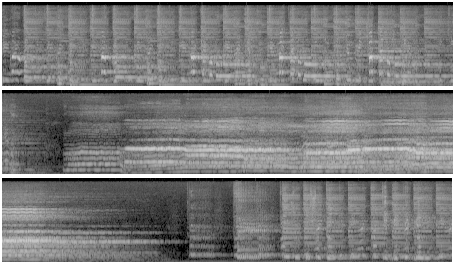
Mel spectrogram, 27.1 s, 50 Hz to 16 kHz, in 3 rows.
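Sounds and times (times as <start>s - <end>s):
choir holding chords: 0.0s - 9.4s, 10.3s - 21.3s
instrumental film music: 0.2s - 9.4s.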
